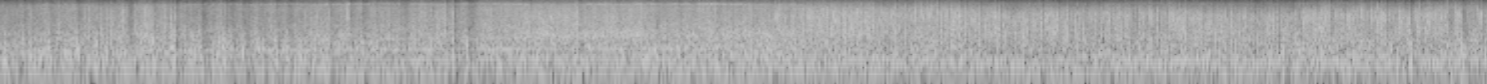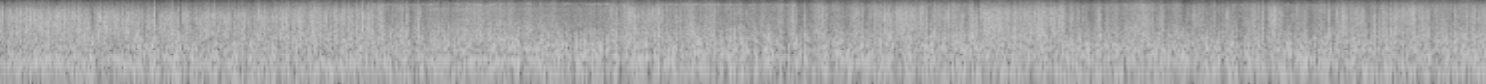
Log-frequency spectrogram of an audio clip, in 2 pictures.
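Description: Strong wind rushing over the microphone of a motorcycle riding at road speed, with the bike's engine a faint steady drone underneath.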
